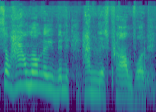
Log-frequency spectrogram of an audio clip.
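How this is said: It is asked warmly, with empathy.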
